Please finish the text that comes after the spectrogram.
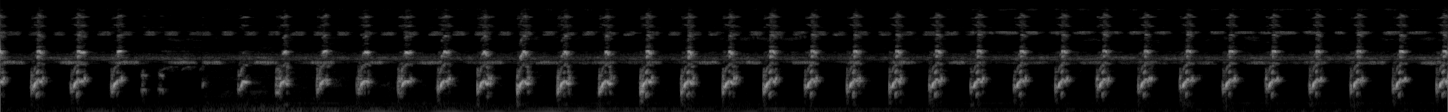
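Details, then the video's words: White-breasted waterhen repeating a harsh croaking note roughly twice a second, very regular, for the whole stretch; recording used to attract birds at night, with a steady high ringing tone in the background. "suara burung ruak ruak pikat malam"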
